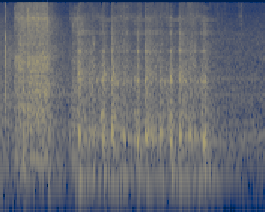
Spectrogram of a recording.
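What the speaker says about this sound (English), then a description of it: "it prints, and this is the premium printer, so it's super, super fast, and it cuts it for you" A premium craft printer printing and then cutting a DIY bridal shower welcome sign runs with a whirring mechanical burst followed by a rapid series of clicking, chattering strokes, close and fairly loud, without talk.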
